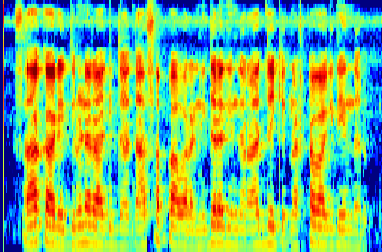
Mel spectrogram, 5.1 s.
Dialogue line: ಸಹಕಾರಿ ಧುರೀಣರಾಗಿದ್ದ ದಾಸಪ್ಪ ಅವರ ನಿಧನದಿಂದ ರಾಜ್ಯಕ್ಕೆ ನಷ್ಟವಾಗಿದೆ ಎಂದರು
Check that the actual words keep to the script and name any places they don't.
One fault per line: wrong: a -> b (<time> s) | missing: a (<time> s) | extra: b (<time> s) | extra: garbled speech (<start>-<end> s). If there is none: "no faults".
no faults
